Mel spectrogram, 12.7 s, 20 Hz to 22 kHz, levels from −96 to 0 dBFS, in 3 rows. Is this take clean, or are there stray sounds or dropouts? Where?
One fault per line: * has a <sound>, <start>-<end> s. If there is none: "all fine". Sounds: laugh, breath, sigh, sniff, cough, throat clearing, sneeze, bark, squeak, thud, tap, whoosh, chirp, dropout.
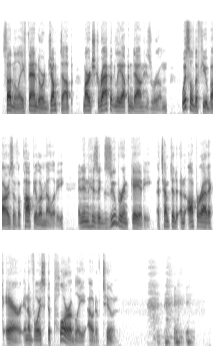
* has a laugh, 11.3-12.3 s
